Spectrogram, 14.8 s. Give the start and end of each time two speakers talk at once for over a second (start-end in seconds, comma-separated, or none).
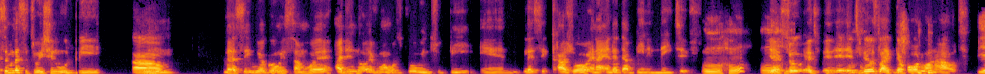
12.5-14.0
